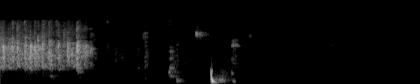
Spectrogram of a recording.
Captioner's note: applause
